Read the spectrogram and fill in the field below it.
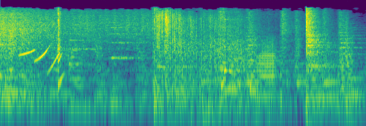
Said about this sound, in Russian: А гриб приближается. Пираты стреляют по грибу из пушки.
